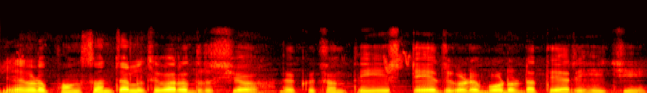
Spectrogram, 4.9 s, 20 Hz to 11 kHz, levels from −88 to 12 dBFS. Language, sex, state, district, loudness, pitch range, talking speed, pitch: Odia, male, Odisha, Malkangiri, -18 LUFS, 110-130 Hz, 135 wpm, 120 Hz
